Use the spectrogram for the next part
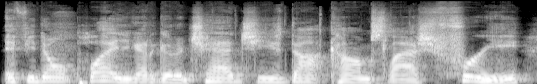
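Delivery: high, slow, hammed-up kids' host; game-show host addressing kids. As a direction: sell it like a cheesy TV host to kids. Pitching the giveaway to listeners.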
